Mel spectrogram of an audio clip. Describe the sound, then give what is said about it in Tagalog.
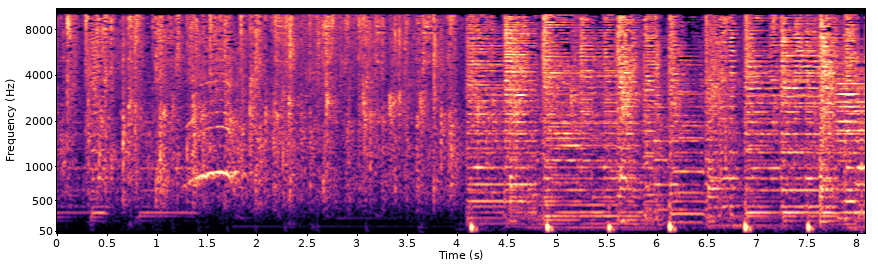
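An audience claps and applauds for the Lord during a church service, a dense wash of clapping over sustained keyboard tones for about four seconds, before music with a steady, regular beat takes over. “De, palakpakan nga natin si Lord.”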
